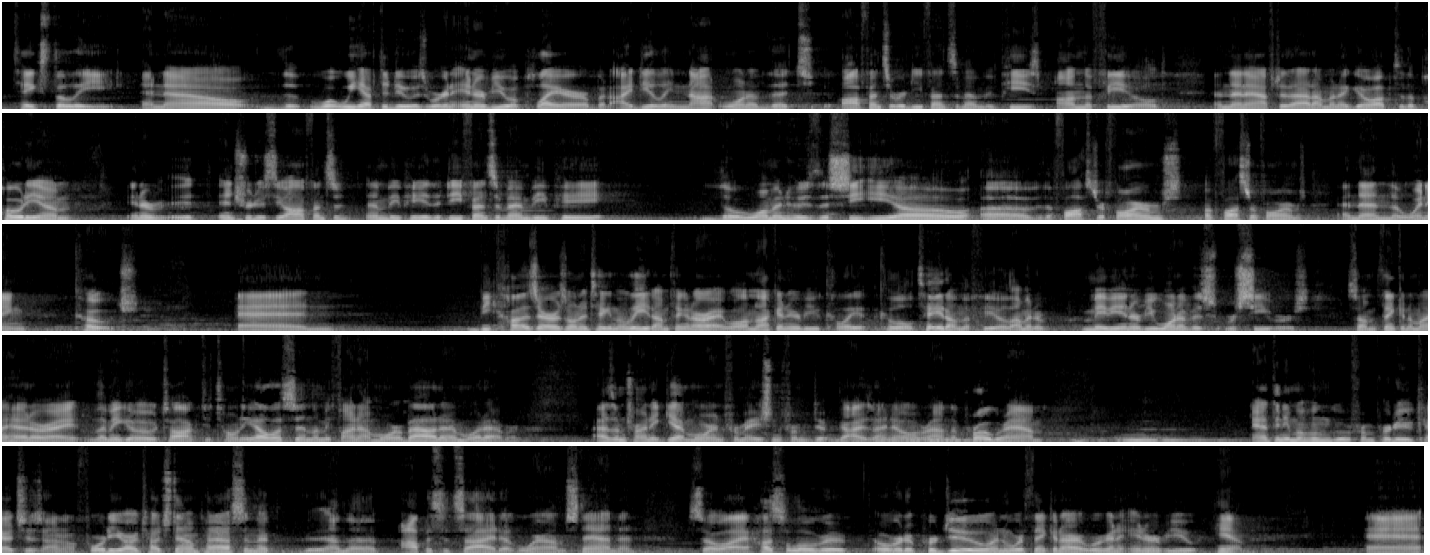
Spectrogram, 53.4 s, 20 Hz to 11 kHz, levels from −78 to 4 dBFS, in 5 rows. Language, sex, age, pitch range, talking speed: English, male, 30-49, 80-95 Hz, 195 wpm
